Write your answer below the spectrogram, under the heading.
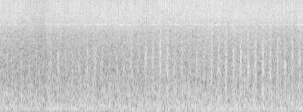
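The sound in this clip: A helicopter carries a stretcher evacuation, its spinning rotor blades making a loud, steady, rapid chopping beat that never lets up, mixed with dense engine roar.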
